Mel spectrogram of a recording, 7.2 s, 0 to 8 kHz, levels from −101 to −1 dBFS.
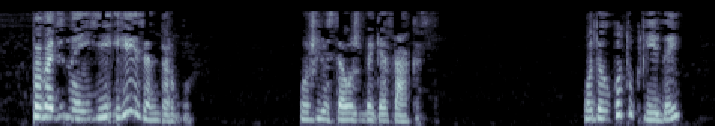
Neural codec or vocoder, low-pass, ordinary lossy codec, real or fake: none; 7.2 kHz; MP3, 24 kbps; real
